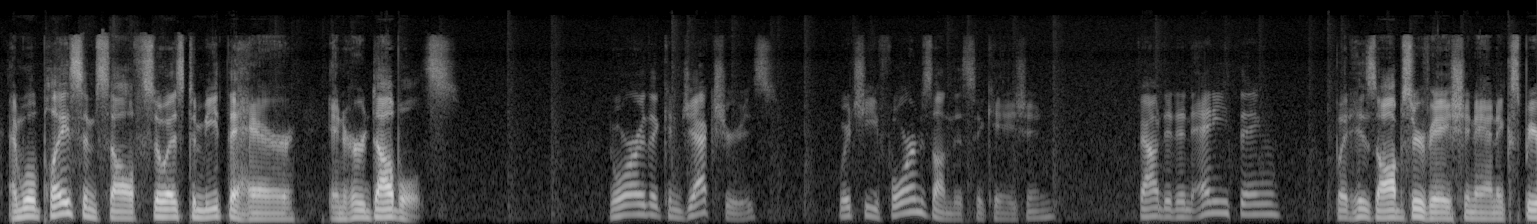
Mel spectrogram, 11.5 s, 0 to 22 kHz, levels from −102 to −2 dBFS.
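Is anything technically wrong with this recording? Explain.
No, nothing's technically wrong here; the background noise is just the room the microphone was in, and the level shifts around 3 seconds and again near 10 seconds are only the talker moving relative to the mic.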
